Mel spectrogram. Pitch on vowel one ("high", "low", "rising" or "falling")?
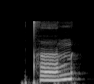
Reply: rising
